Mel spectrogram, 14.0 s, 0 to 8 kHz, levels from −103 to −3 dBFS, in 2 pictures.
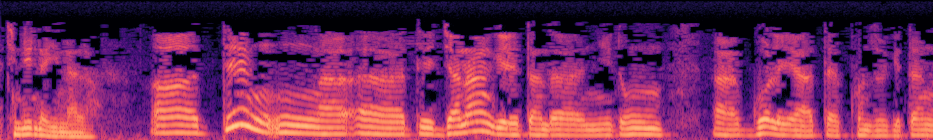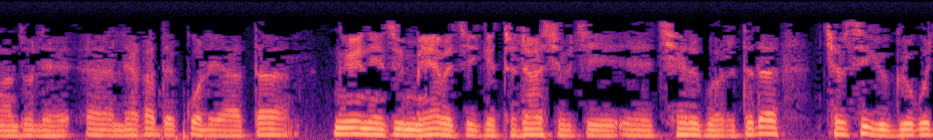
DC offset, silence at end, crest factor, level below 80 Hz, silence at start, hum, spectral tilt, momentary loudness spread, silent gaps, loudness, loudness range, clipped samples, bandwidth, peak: under 0.1%; 0 s; 14 dB; -44 dBFS; 0.05 s; none; -10.5 dB/octave; 7 LU; none; -24 LUFS; 4 LU; under 0.1%; 5.2 kHz; -8 dBFS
